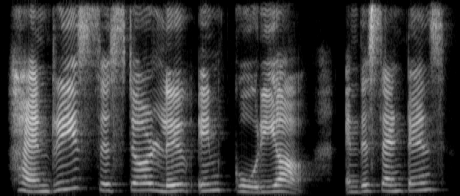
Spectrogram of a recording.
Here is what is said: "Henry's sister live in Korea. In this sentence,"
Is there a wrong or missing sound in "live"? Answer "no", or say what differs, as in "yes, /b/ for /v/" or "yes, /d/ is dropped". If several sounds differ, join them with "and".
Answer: no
